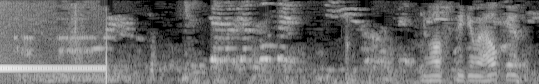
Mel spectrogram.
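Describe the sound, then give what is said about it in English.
A telephone dialing out to place a call: a steady, loud line tone holds for about a second and then cuts off abruptly, followed by quieter, irregular voiced sounds. “Give me just a moment. We're dialing.”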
